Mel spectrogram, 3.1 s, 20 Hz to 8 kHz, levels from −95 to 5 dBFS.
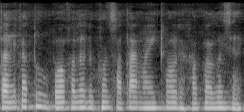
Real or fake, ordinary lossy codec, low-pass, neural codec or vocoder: fake; AAC, 32 kbps; 7.2 kHz; codec, 44.1 kHz, 2.6 kbps, SNAC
